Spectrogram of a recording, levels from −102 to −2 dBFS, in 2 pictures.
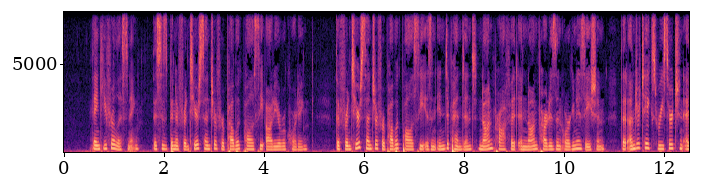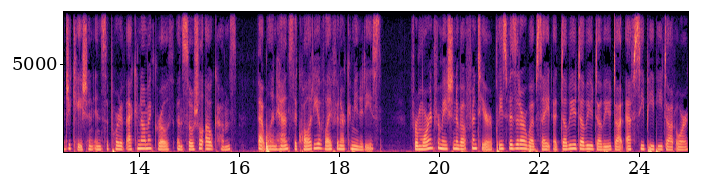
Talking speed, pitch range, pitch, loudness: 150 wpm, 175-210 Hz, 190 Hz, -22 LUFS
